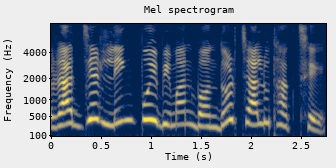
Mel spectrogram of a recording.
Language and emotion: Bengali, neutral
